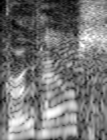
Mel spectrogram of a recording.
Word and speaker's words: Grothaus: Oh, Grothaus. Okay. Is that how you say it, Grothaus? Yep. Okay.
